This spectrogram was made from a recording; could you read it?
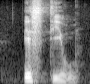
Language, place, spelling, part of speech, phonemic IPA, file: Occitan, Béarn, estiu, noun, /esˈtiw/, LL-Q14185 (oci)-estiu.wav
- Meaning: summer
